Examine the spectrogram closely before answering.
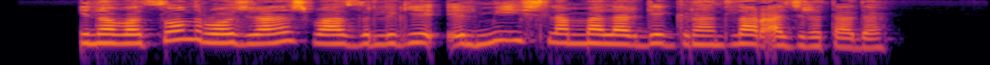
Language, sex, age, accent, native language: Uzbek, male, 18-24, Toshkent viloyati, Uzbek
